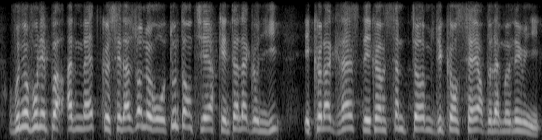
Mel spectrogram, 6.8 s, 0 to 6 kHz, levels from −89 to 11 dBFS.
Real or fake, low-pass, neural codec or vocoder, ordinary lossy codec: fake; 5.4 kHz; codec, 16 kHz, 0.8 kbps, ZipCodec; Opus, 32 kbps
